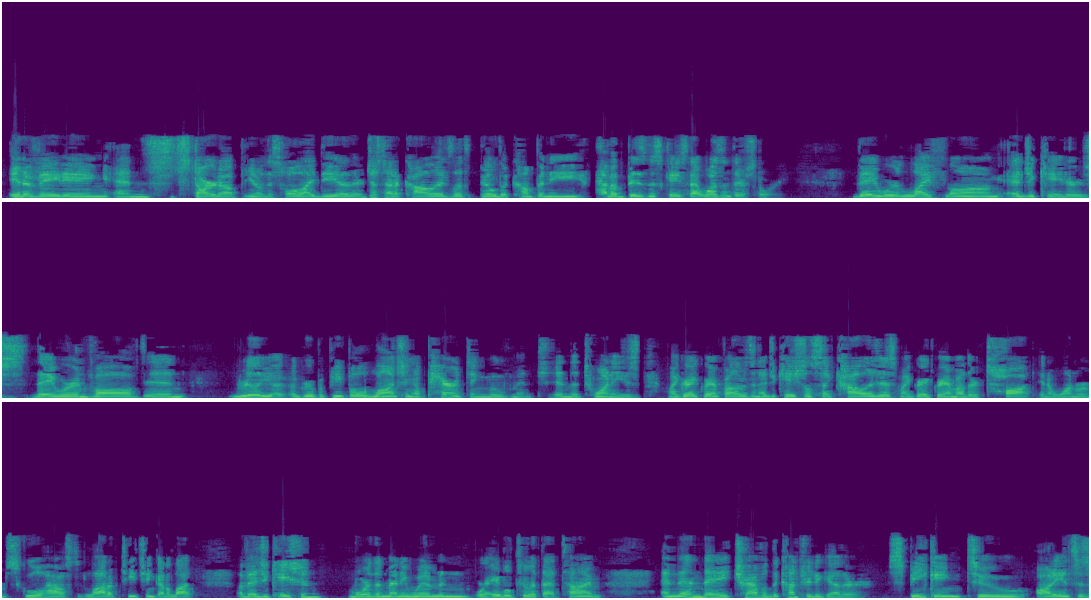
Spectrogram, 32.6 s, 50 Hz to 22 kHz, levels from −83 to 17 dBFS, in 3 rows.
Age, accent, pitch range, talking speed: 30-49, American, 130-160 Hz, 160 wpm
